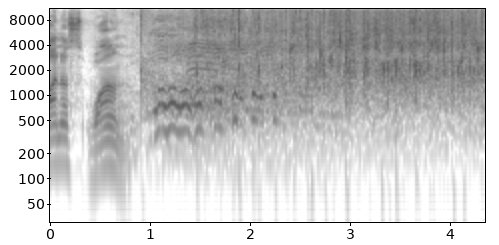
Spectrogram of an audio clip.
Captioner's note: groaning, applause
